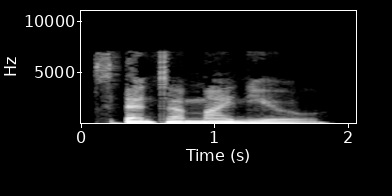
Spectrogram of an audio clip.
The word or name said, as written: spenta mainyu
